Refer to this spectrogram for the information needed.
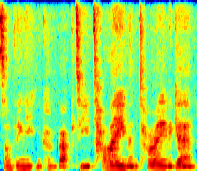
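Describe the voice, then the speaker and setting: Speaking in a soft, dark, mid-range voice, the woman guides a grounding exercise with calm, unhurried instruction and gentle gaps between phrases. She teaches meditation and movement, and the sound is roomy and echoey, a little far from the mic.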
